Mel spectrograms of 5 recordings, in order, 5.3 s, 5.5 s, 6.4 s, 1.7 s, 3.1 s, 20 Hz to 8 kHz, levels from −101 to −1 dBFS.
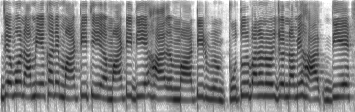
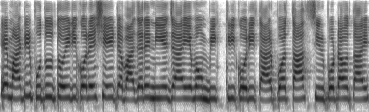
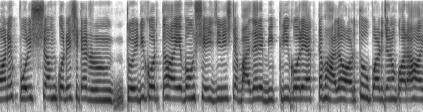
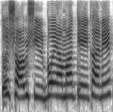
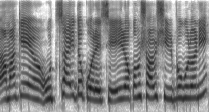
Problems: none marked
